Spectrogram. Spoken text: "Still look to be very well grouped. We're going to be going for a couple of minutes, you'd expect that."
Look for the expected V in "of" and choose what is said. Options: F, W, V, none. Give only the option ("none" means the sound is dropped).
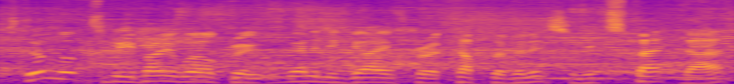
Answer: V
